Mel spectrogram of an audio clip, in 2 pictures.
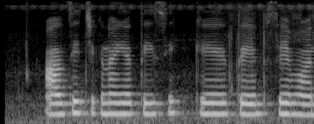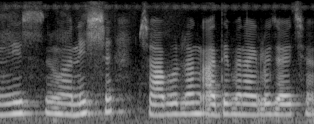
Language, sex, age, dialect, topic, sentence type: Maithili, female, 60-100, Angika, agriculture, statement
